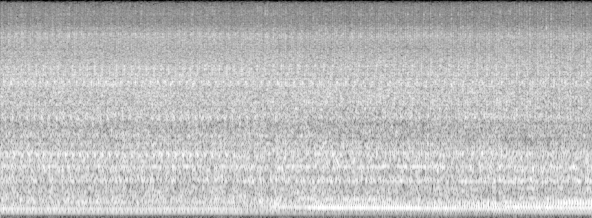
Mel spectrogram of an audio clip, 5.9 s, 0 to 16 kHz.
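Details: 1962 Austin-Healey Sprite after 10+ years' storage, after engine teardown fixing a bottom-end knock: even, steady idle with smooth low hum and no bottom-end knock; runs healthy.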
